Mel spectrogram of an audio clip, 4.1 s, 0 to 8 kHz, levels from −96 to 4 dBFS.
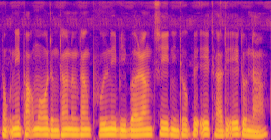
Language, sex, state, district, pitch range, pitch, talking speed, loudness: Garo, male, Meghalaya, South Garo Hills, 110-120 Hz, 120 Hz, 130 wpm, -12 LUFS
